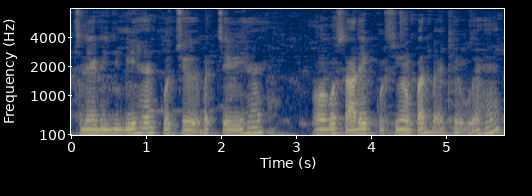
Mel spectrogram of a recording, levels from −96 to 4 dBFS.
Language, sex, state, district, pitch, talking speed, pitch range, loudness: Hindi, male, Bihar, Bhagalpur, 110 Hz, 165 wpm, 105-120 Hz, -31 LUFS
